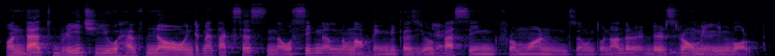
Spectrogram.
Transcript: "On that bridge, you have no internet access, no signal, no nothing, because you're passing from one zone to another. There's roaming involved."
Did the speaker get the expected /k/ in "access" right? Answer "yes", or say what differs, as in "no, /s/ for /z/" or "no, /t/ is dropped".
yes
